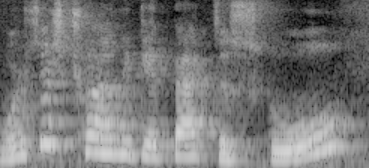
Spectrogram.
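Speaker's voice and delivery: very high, sweet, butter-wouldn't-melt innocent voice. Speaker retells their girlfriend, who was driving, answering a lady, imitating an innocent voice. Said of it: "in the most innocent voice possible".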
